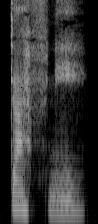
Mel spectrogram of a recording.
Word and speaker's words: Daphne: Daphne. 2 syllables.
